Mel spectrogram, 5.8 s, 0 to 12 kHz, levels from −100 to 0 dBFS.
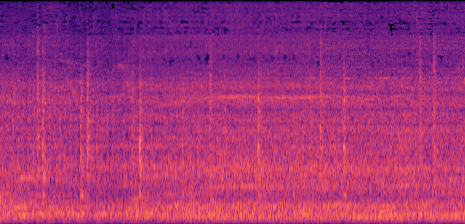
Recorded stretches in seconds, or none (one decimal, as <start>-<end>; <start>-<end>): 0.0-1.5; 4.0-5.8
